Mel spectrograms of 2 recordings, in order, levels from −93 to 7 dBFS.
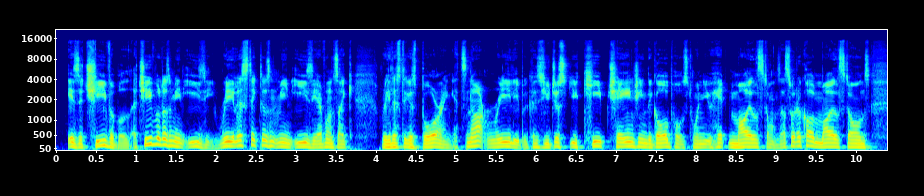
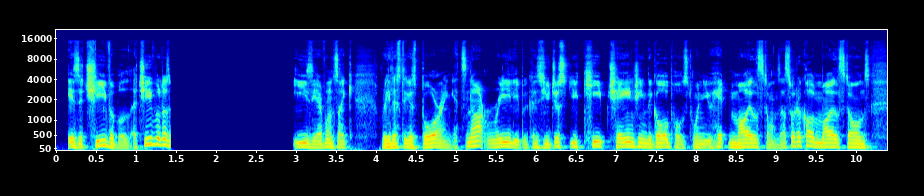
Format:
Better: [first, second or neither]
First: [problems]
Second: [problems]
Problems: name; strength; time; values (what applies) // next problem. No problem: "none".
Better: first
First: none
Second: audio cutting out; at 1.5 s for 1.5 s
